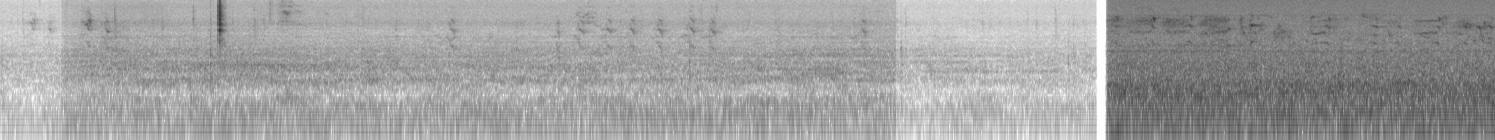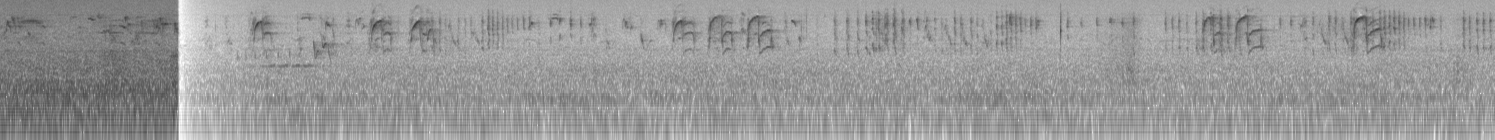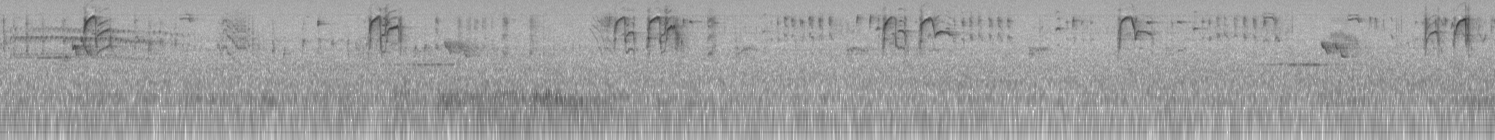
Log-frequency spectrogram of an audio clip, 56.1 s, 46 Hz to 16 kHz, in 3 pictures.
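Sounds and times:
bird singing high chirps: 0:14.0 - 0:21.0, 0:21.8 - 0:26.1, 0:33.3 - 0:39.6, 0:50.6 - 0:54.5.

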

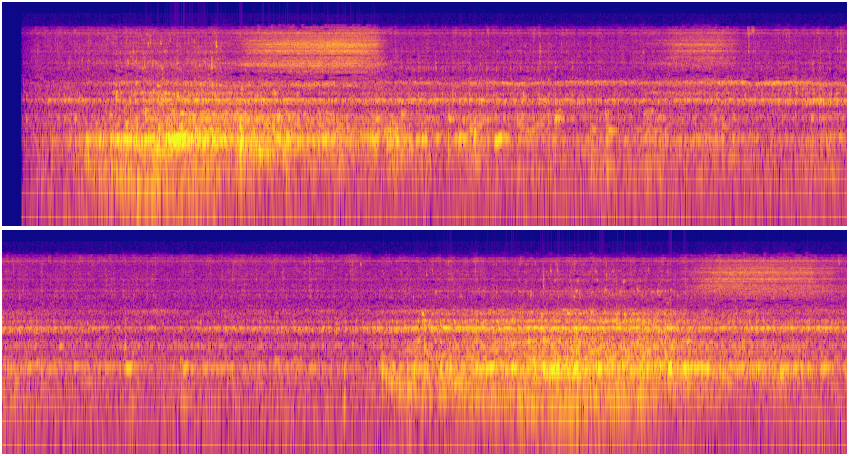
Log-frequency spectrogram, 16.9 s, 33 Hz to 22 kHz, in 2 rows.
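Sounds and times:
faint steady hum: 0:00.2 - 0:16.9
bubbling exhaled air underwater: 0:00.7 - 0:09.1, 0:12.1 - 0:16.9
hissing regulator breath: 0:02.4 - 0:04.0, 0:06.5 - 0:07.6, 0:15.4 - 0:16.9.

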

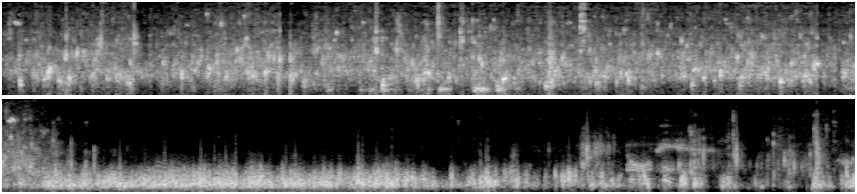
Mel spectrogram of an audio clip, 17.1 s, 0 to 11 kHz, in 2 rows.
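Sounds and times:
stream babbling over stones: 0:00.0 - 0:09.4.

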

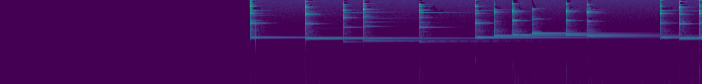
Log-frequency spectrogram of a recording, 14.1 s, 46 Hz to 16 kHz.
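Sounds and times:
bell-like instrumental melody: 0:05.0 - 0:14.0.

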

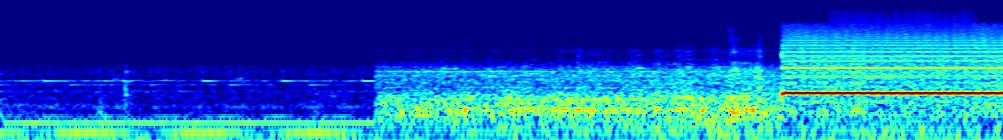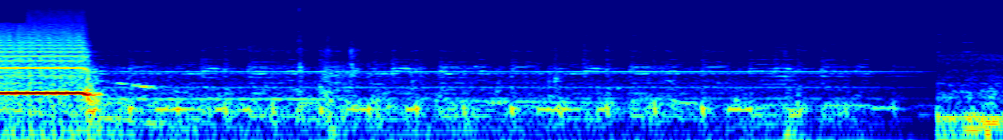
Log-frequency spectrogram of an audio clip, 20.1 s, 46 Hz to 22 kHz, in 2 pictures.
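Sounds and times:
vehicle running and road noise: 0:00.0 - 0:16.0
vehicle horn: 0:07.8 - 0:11.3.

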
